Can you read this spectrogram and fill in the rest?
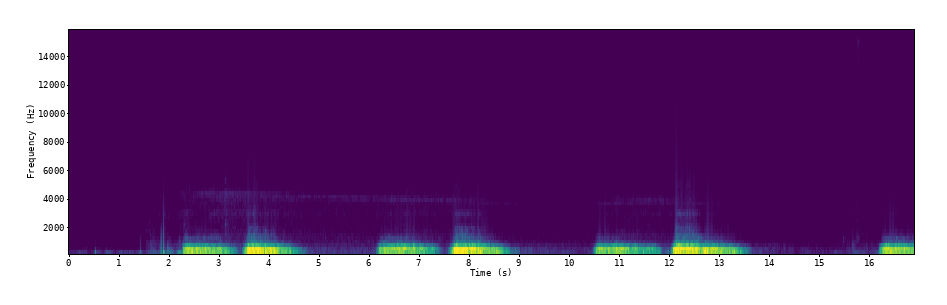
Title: Ausculta Pulmonar - Normal - Imuno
